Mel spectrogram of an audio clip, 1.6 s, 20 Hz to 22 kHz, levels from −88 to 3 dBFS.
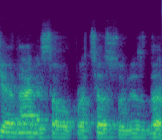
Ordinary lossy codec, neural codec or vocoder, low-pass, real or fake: Opus, 64 kbps; none; 14.4 kHz; real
